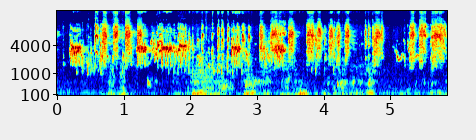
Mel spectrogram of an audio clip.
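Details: Pet budgies eating corn, chattering in quick high chirps and warbled twitters, steady bursts separated by brief gaps, with faint low knocks from feeding.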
